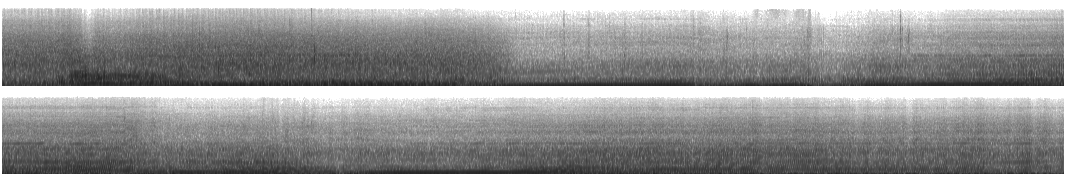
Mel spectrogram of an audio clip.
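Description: A sports car engine revs loudly and rises and falls in pitch as it changes gears.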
